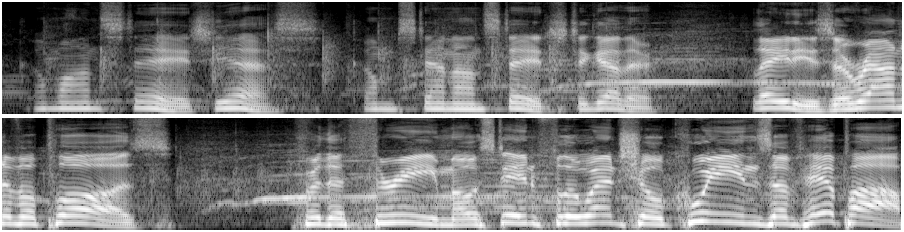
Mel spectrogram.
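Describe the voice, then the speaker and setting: Over noticeable background noise, a man with a high pitch speaks at a fairly slow pace with lively intonation. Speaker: event host and master of ceremonies. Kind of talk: emceeing a live ceremony. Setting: stage with audience.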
